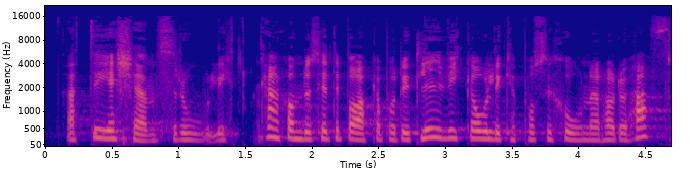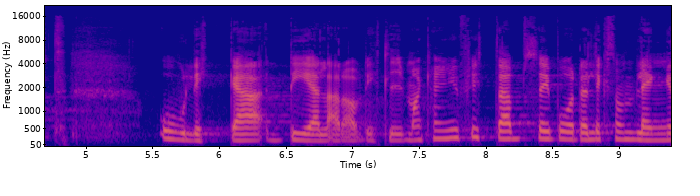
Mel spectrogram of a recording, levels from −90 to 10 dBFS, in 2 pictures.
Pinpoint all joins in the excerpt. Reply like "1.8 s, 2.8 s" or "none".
1.4 s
